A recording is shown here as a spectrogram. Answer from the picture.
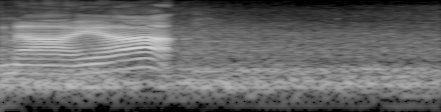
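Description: A woman's voice says one short phrase in Thai, rising and then falling in pitch, then stops; a steady background hiss continues beneath it.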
